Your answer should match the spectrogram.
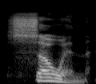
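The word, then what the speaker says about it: Samhain: The roots are actually in an ancient Celtic festival called Samwin. Samwin. That's spelled s a m h a i n but it's pronounced sen.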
